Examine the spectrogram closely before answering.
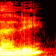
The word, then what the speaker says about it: allés: Nous sommes allés. You don't pronounce it.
